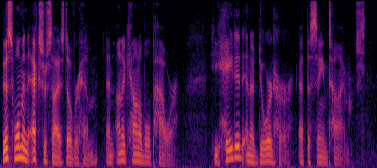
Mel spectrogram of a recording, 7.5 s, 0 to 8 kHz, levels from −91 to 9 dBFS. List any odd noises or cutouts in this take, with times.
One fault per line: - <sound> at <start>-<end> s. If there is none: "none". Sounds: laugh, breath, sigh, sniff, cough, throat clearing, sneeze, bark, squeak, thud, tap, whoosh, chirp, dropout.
- laugh at 7.1-7.3 s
